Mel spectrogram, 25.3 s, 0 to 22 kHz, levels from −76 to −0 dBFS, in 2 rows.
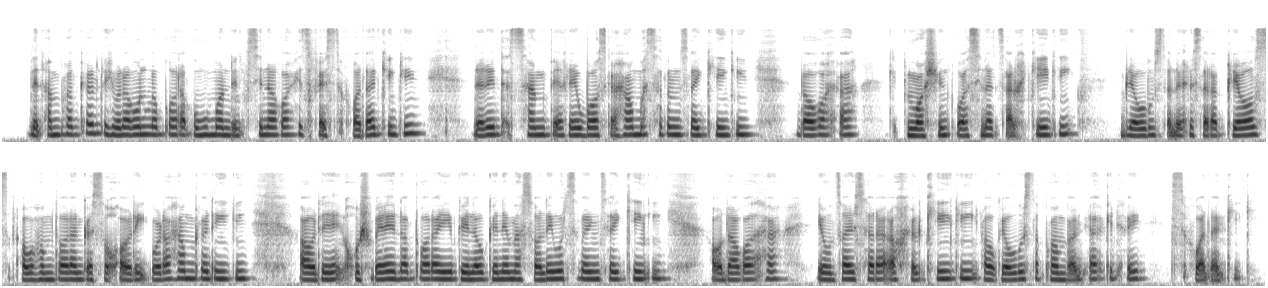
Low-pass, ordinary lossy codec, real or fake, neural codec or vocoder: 9.9 kHz; none; fake; autoencoder, 22.05 kHz, a latent of 192 numbers a frame, VITS, trained on many speakers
